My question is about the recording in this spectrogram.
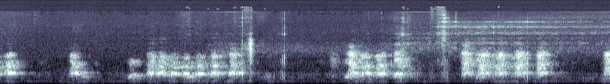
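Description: An animal calling in repeated bursts of quick pitched calls, each burst a second or two long, with short gaps between. A faint steady high whine comes in about two-thirds of the way through.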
